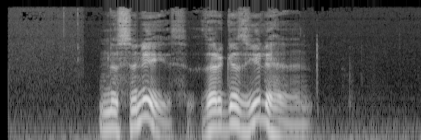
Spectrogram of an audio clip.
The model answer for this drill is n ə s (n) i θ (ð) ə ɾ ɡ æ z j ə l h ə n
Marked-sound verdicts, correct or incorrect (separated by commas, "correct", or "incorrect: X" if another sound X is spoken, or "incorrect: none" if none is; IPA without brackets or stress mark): correct, correct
